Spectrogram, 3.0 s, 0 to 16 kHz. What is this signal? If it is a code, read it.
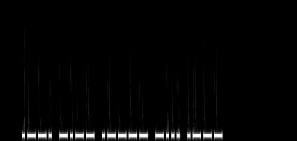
Morse code, heard as a keyed tone, about 41 wpm, 700 Hz. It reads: PY1BJ
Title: DXCC-100 Call Signs - 5 Characters - Repeated 3x - 45wpm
